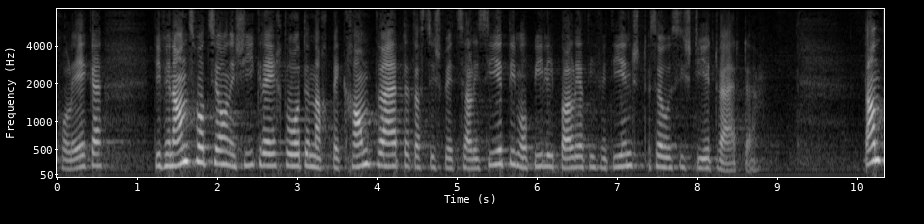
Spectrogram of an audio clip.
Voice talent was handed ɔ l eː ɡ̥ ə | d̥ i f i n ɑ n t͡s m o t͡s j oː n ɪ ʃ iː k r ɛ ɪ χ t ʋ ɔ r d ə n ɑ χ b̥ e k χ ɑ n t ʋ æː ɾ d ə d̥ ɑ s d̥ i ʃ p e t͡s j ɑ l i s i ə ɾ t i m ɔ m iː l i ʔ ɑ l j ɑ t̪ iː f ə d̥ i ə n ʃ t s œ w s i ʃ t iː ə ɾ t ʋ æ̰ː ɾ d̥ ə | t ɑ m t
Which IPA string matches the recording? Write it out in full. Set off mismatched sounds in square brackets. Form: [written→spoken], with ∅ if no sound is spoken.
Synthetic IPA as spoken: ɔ l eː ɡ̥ ə | d̥ i f i n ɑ n t͡s m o t͡s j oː n ɪ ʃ iː k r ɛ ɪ χ t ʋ ɔ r d ə n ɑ χ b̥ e k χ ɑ n t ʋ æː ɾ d ə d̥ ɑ s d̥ i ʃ p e t͡s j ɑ l i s i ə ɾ t i m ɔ [m→b] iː l i [ʔ→p] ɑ l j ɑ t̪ iː f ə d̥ i ə n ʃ t s œ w s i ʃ t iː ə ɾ t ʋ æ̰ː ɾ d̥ ə | t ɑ [m→n] t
